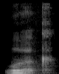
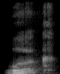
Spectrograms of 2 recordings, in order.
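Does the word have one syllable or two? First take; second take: one; one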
